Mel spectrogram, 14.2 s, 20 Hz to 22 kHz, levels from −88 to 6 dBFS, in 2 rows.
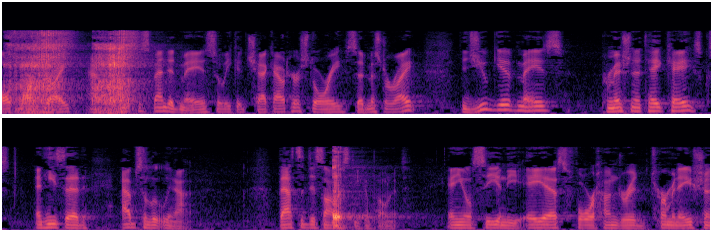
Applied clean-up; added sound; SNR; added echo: none; Burping, eructation; 2 dB; none.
